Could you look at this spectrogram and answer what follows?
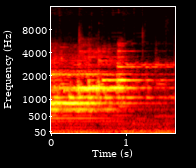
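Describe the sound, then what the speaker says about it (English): A rainforest ringtone previewed on an OPPO Find X9 phone plays as a bright, chiming melodic tone, clear and close, fading out after little more than a second. "So let's pretend I would like to set this rainforest as my ringtone."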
